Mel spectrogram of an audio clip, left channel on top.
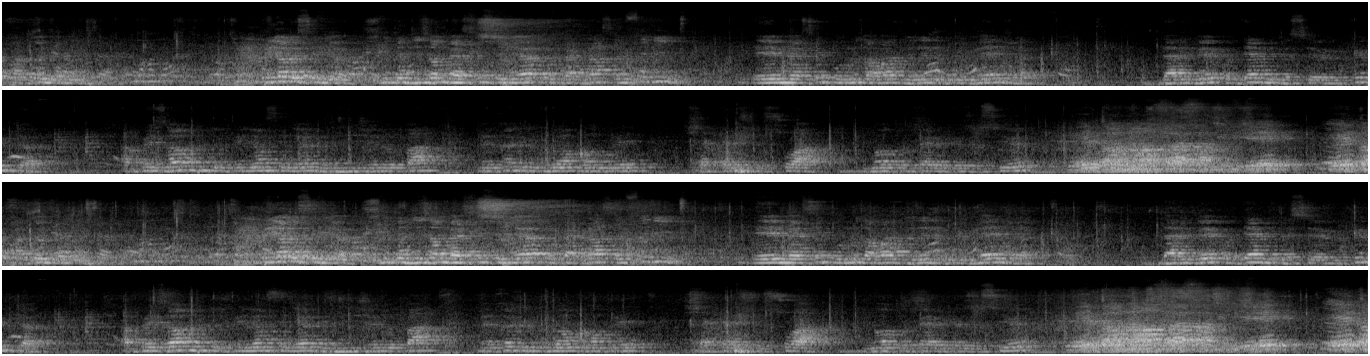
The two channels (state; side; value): normal; both; correlation 0.31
